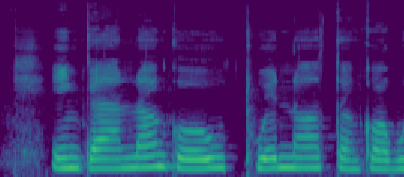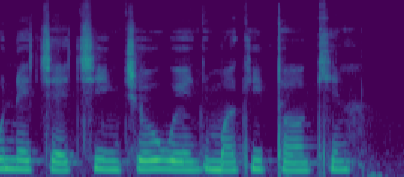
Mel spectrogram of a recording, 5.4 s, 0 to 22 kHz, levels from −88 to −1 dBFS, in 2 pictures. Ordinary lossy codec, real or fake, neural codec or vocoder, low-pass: none; real; none; none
